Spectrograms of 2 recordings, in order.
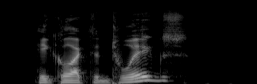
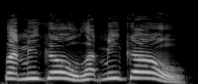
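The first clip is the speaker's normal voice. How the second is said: very high, loud squeal; squealing piglet; 8 dB louder than usual. A narrator's reading. Piglet kicking in the fox's grip, squealing high and loud. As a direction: squeal frantically to get free. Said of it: "The piglet kicked and squealed".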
